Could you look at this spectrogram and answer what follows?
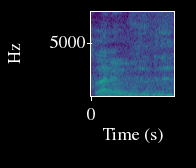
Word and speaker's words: Blenheim: Blenheim.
